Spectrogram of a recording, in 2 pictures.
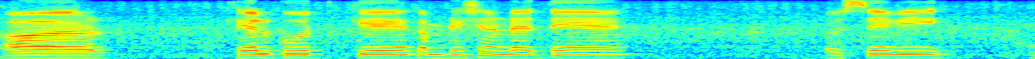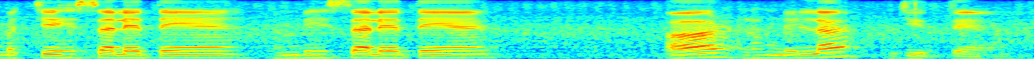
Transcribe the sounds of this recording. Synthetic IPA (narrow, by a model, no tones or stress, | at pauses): ɔːɾ | kʰeːlkoːt̪kekə̃mpʈiːʃənɾɛɦt̪eɦɛ̃ | ʊsːebʱi | bɐtːʃeɦɪsːaleːt̪eɦɛ̃ɦɐ̃mbʱiɦɪsːaleːt̪eɦɛ̃ː | ɔːɾɐlɦə̃md̪ʊlɪlːad͡ʒiːt̪ːeɦɛ̰̃ː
